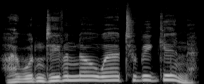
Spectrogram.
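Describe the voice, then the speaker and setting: A man's voice: sits high, big pitch swings, normal speed, darkish tone, dry recording, studio quality, voice pushed up. A man voicing a crude, bossy young male ship captain who barks coarse orders. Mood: sardonic.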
